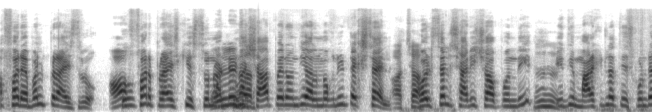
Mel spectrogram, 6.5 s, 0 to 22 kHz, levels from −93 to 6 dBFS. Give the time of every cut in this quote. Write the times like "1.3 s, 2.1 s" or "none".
2.4 s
